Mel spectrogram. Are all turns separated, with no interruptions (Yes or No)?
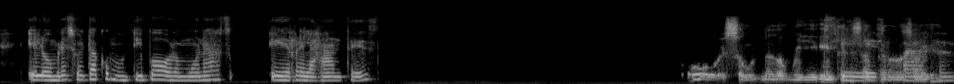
No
